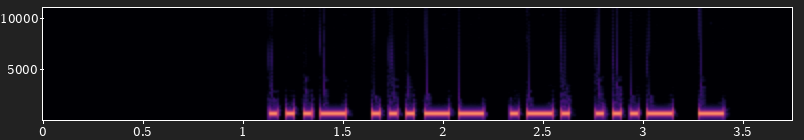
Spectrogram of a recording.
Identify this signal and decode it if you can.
Morse code, heard as a keyed tone, about 27 wpm, 700 Hz. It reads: V3RVT
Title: Code Groups - 5 Letter:Numbers - 28wpm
